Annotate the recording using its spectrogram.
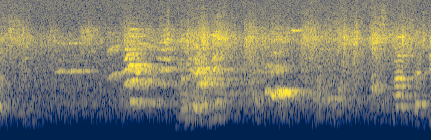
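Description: A small dog whining and yipping in several short, high-pitched calls, with people's voices around it.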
